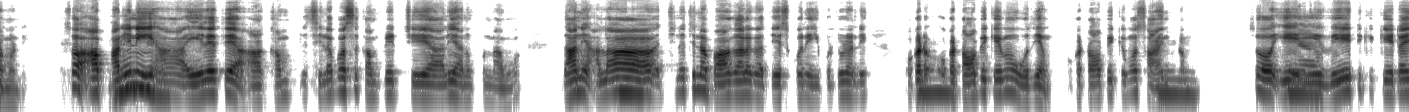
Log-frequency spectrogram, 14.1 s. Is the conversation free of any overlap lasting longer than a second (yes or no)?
yes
